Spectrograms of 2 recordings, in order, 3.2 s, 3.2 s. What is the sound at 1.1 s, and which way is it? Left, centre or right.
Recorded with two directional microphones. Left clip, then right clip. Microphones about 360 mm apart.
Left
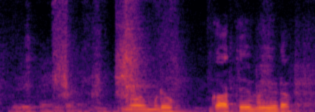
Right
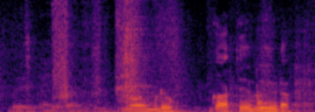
A man's voice, centre.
